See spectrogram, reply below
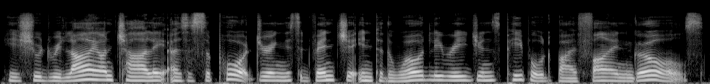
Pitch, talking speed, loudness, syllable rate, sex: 180 Hz, 160 wpm, -16 LUFS, 4.2 syllables/s, female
